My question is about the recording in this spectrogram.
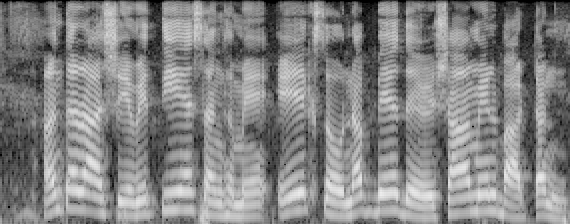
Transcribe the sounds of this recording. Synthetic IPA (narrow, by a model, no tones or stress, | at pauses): ɐ̃nt̪əɾːaːʃʈɾiəʋjɐt̪isɐ̃ŋɡʱmẽeːksɔːnɐbed̪ɪʃaːmɪlɓaːʈɐn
